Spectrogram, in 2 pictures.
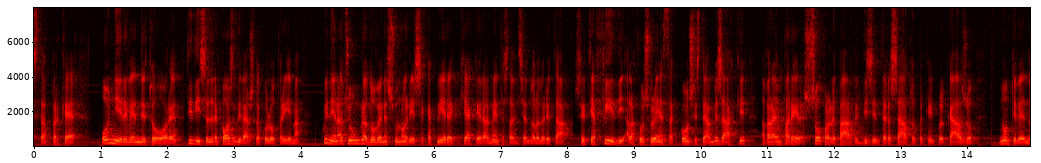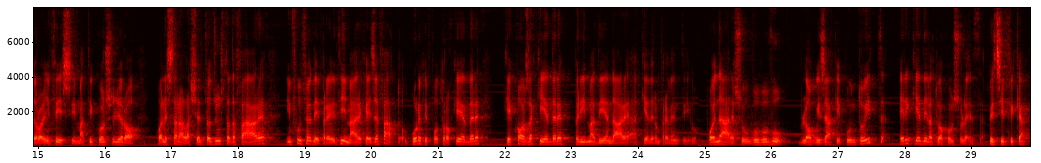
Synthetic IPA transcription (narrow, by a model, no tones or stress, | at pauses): st̪aperke | oɲːiɾivend̪it̪oːɾet̪id̪iːt͡ʃed̪elːekɔːzed̪ivɛrsed̪akwelːopɾiːma | kwind̪inad͡ʒːuŋɡolad̪ːoːvenesːuːnoɾiɛʃeakːapiːɾek̟iɛkːerːealment̪e̥st̪ad̪it͡ʃɛnd̪olaveɾit̪a̰set̪ːiafːiːd̪iʔa̰lːakonsulɛnt̪sakonsist̪ɛːmabizakːi | a̰vɾajumpaɾeːɾḛsoːpɾalepart̪id̪izint̪eɾesːaːt̪operkeiŋkwelkaːzo | nont̪ivend̪eɾɔʎːiɱfisːimat̪ːikonsiʎːeɾɔ | kwalesaɾalaʃːɛlt̪ad͡ʒust̪ad̪afaːɾe | iɱfunjoːned̪ejpɾʔevent̪iːvimaɡaːɾikeajd͡ʒafːa̰t̪ːo̰o̰pːuːɾet̪ipot̪ɾɔk̟ːjɛːd̪eɾe | k̟ekːɔːzakjɛːd̪eɾepɾiːmad̪iand̪aːɾḛʔa̰k̟jɛːd̪eɾeumpɾevent̪ḭːvo̰pwɔjand̪aːɾesuvuvuvu | blɔɡizakːipunt̪oit̪ː | erik̟jɛːd̪ilat̪uːakonsulɛ̰nsa̰spet͡ʃiːfika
